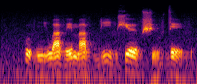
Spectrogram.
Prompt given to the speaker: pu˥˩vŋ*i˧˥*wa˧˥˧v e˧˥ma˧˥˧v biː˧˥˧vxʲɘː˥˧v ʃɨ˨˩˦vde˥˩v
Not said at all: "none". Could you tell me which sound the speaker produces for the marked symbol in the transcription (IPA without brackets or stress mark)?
i˨˩˦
